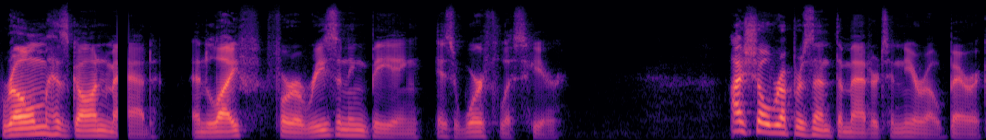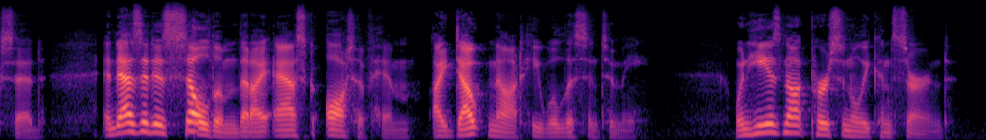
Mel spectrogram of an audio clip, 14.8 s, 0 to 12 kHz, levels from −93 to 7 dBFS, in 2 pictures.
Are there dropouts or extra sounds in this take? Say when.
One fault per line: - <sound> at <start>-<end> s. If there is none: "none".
- dropout at 0.9-1.0 s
